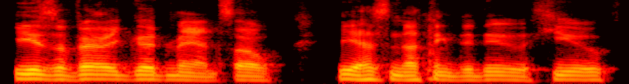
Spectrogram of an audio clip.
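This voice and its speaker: A man's voice: lowish voice, fairly even intonation, a little fast, darkish tone. A man from Indiana with an American accent, co-hosting a casual chat show in a jokey, rambling way. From Indiana, United States. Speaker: show co-host. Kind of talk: casual chat about favorite books.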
